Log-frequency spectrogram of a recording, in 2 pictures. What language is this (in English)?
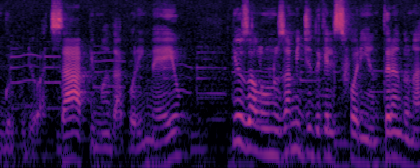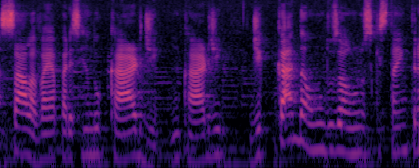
Portuguese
